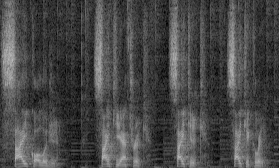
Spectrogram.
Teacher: Já no inglês é melhor você esquecer que esse P existe, porque a pronúncia correta é psychology, psychiatric, psychic, psychically e etc. A gente não fala o P, começa direto no S.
